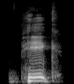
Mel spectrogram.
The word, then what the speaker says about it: Peek: Explizit Peek. Ja. Peek. Und da wird auch sehr viel Wert drauf gelegt in der Werbung, dass das so ausgesprochen wird.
